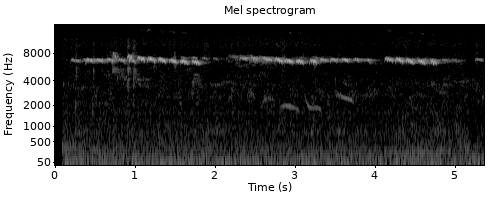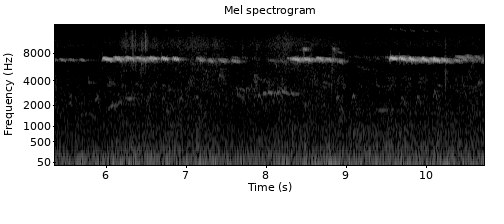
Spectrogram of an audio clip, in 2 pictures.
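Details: Long-tailed tit giving its contact call, which keeps a moving flock in touch: very high, thin, buzzy trills about a second long, repeated every second or two, with soft lower twitters between.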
